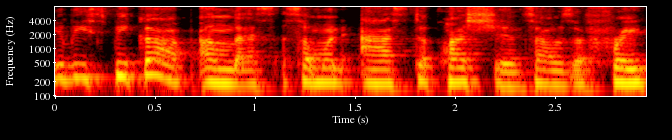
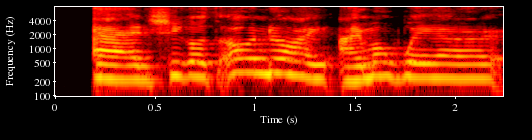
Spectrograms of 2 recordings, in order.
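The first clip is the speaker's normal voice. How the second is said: normal talking voice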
